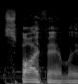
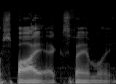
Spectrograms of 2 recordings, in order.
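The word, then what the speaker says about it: Spy × Family: But it is Spy Family or Spy X Family, however you really want to pronounce it. I grew up like Hunter x Hunter. I really want to say the X, but it's probably Spy Family, I'd imagine.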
